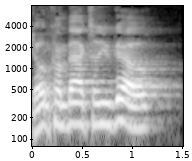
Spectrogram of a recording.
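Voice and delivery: father yelling after his departing son; yelling after him. Retold or imitated. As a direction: shout it down the street at him. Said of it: "he yelled after me".

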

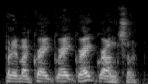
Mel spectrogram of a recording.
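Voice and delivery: high, loud scandalised protest; indignant shriek. Acted. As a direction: shriek it out, affronted old crone. Crone protests against being called predator.

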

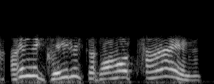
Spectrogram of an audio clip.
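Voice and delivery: proud, punchy declaration; brash boast. Retold or imitated. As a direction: burst out cocky, imitating a younger self. Retold boast to Muhammad Ali.

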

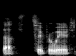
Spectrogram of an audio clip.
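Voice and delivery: low, slow, deadpan coach voice; flatly baffled, low and slow; deadpan coaches. Retold or imitated. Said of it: "the coaches were like".

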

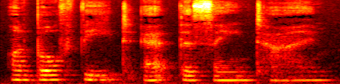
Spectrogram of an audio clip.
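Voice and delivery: slow, soft meditation voice with drawn-out breath counts; guided meditation. Real, not acted. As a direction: guide the listener gently through breathing, letting the counts fade softly. Leads a body scan meditation.

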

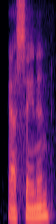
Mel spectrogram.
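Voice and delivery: usual speaking voice

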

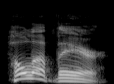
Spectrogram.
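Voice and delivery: drawn-out loud hail; calling out. A narrator's reading. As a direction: holler to stop a driver. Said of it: "cried Jane".

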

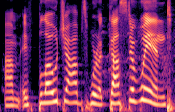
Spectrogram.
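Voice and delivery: ordinary talk

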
